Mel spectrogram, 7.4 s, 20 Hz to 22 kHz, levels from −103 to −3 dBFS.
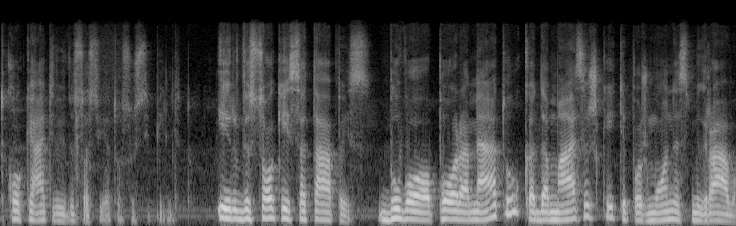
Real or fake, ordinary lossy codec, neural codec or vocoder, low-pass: real; Opus, 64 kbps; none; 14.4 kHz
